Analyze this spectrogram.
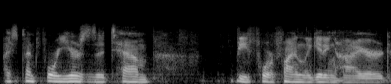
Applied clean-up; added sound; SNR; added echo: neural separator model SepFormer DNS4.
